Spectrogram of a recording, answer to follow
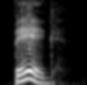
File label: "big", en GB; gcompris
